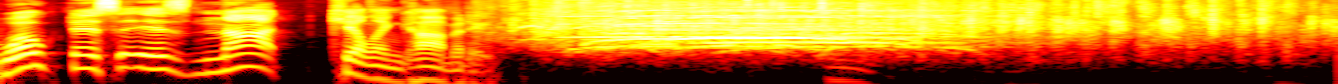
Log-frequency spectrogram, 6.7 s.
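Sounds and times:
speech: 0.0 - 2.6
cheering and whoops: 2.5 - 5.2
crowd applause: 2.5 - 6.6.

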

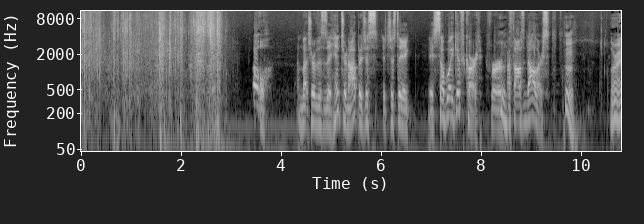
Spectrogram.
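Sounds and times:
gift wrapping paper being torn open: 0.0 - 3.1
speech: 3.4 - 10.0, 10.6 - 10.8.

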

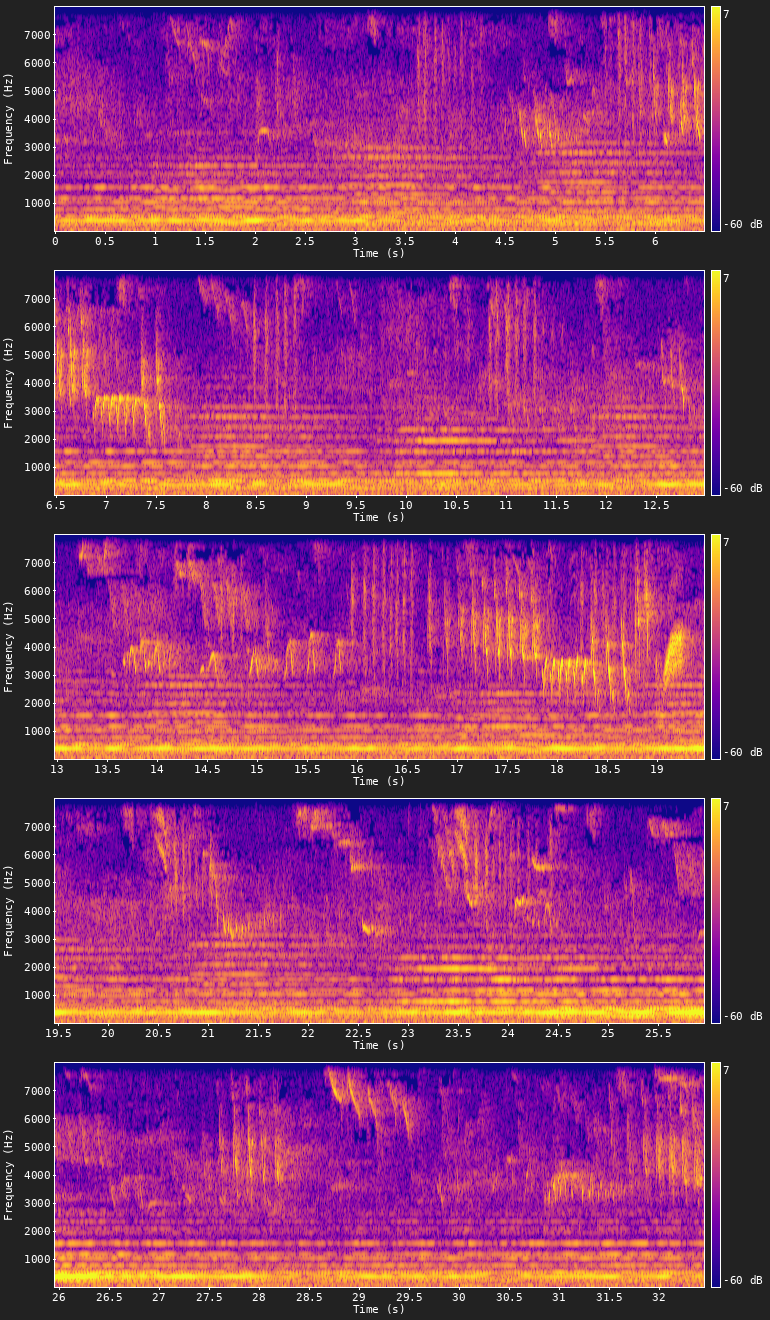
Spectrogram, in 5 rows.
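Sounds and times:
bird chorus chirping and whistling: 0.0 - 32.4
steady humming drone: 0.0 - 32.4.

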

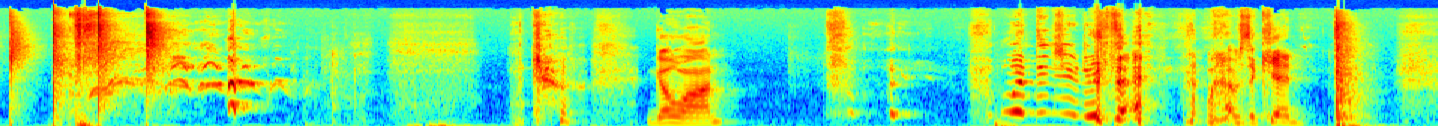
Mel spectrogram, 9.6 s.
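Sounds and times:
fist claps: 0.0 - 1.3
speech: 4.4 - 4.9, 6.7 - 8.8
breathy gasps: 9.3 - 9.5.

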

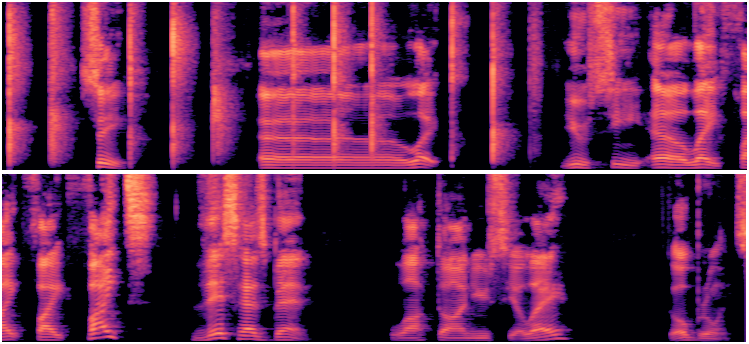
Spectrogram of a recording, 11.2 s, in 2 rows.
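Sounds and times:
rhythmic handclaps: 0.0 - 4.2
speech: 0.6 - 1.1, 1.9 - 3.4, 4.2 - 9.9, 10.6 - 11.1.

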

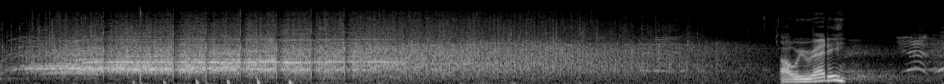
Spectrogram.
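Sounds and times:
audience applause: 0.0 - 7.5
speech: 7.8 - 8.6.

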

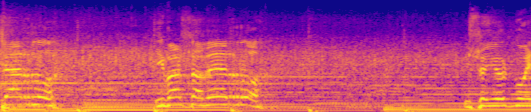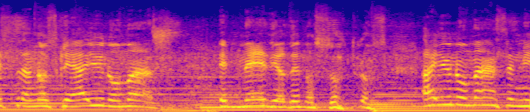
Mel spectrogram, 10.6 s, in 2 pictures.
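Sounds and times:
crowd applause: 0.0 - 8.0
speech: 1.6 - 2.8, 4.6 - 10.5.

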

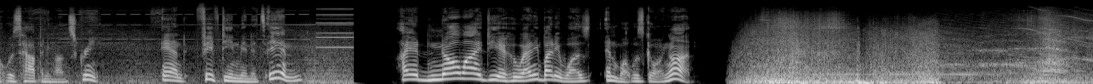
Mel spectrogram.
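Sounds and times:
speech: 0.0 - 3.3, 4.0 - 7.4
cinematic movie explosions: 7.3 - 10.9.

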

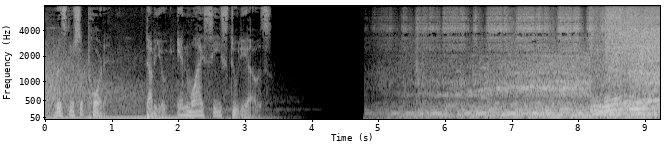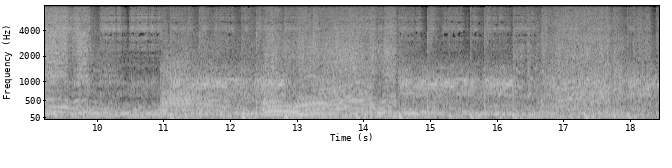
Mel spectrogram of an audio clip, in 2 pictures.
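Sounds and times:
speech: 0.1 - 3.5
monster truck engines revving: 4.9 - 18.4
monster truck tires skidding: 5.8 - 18.4.

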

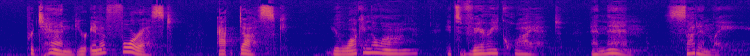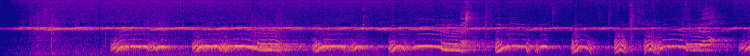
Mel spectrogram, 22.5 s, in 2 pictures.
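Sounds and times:
speech: 0.4 - 2.6, 3.2 - 4.3, 4.9 - 11.0
female barred owl hooting to other owls: 11.3 - 22.4
steady high-pitched insect drone: 11.3 - 22.4.

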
